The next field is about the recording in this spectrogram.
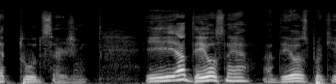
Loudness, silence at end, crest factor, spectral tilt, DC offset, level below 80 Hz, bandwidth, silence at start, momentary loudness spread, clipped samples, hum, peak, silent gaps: -17 LUFS; 0 s; 16 dB; -7 dB/octave; under 0.1%; -32 dBFS; 13.5 kHz; 0 s; 19 LU; under 0.1%; none; -2 dBFS; none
